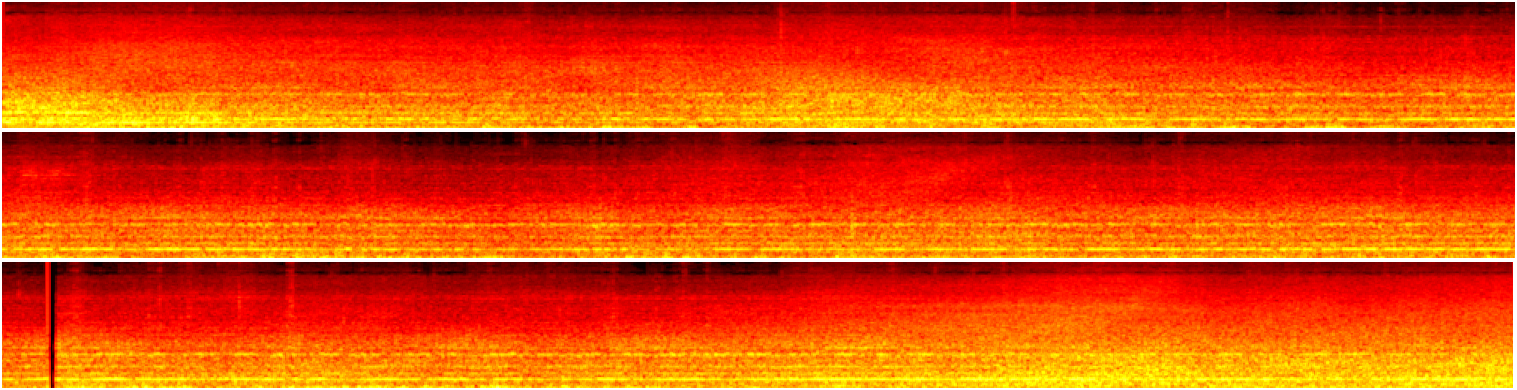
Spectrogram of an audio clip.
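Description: Electric bike motor whining steadily at cruising speed, as a hum of several fixed tones, over wind rushing across the microphone and tyre and road noise. A single sharp click comes about two-thirds through, and the road noise swells near the end.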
